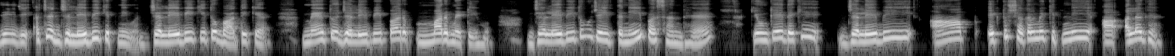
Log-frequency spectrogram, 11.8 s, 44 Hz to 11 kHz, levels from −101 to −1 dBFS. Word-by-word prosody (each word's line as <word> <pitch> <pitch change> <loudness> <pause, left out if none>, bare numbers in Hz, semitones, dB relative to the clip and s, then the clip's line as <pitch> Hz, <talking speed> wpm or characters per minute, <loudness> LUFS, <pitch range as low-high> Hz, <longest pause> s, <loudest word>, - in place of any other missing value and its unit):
जी, 200 +1 -1
जी, 180 -1 -4
अच्छा 285 +8 +1
जलेबी 195 +4 +3
कितनी 170 -8 -3
म - - -13
जलेबी 185 +5 +3
की 235 - -5
तो 255 - +4
बात - - -2
ही 195 - +2
क्या 195 - -6
है? 180 - -19 0.3
मैं 190 +6 0
तो 250 - +1
जलेबी 190 +2 +1
पर 230 0 +2
मर-मिटी 175 -3 0
हूँ, 140 -1 -12 0.4
जलेबी 195 +3 +2
तो 300 - -6
मुझे 290 -7 +2
इतनी 195 +4 -1
पसंद 170 -7 -2
है, 175 - -6 0.4
क्योंकि 215 +5 +2
देखिए 255 +4 +1 0.3
जलेबी 210 +9 +3 0.2
आप 245 +3 -1 0.2
एक 200 0 +3
तो 290 - -2
शक्ल 240 -4 +2
में 260 +1 +2
कितनी 245 +2 -1 0.2
अ, 180 - +2
अलग 240 -1 +2
है, 175 -4 -9
210 Hz, 190 wpm, -23 LUFS, 185-240 Hz, 0.4 s, तो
